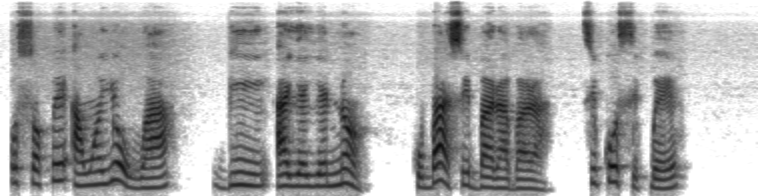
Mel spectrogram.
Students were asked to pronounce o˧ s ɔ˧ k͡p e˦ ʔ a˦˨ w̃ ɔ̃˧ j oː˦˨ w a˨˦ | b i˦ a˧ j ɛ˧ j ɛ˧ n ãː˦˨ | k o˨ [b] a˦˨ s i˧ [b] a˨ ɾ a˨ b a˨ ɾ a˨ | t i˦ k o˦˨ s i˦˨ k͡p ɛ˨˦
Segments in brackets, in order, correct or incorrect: correct, correct

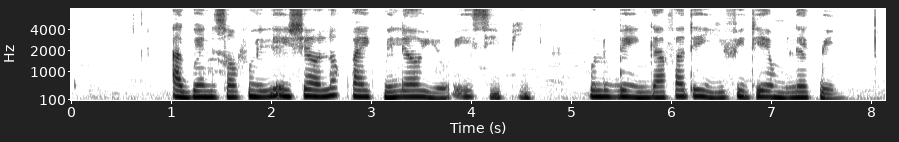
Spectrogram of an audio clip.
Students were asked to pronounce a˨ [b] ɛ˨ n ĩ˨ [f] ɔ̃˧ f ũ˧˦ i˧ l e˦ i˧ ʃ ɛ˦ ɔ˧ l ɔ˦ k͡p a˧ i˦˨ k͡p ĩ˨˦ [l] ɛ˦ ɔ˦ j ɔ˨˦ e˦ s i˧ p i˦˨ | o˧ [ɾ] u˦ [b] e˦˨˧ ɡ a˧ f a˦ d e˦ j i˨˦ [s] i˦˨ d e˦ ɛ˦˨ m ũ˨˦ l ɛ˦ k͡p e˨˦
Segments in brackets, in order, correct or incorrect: incorrect, incorrect, correct, incorrect, incorrect, incorrect

